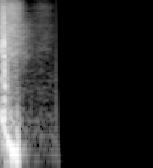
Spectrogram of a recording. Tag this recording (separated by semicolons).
bass-drum; kick; kick-drum; drop; impact; land; hit; big; thud; low; punch; hitting; boom; object; thump; bass; kickdrum; fat; metal; dud; tap; slap; boosh; fall; bang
